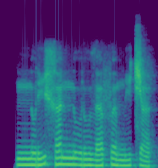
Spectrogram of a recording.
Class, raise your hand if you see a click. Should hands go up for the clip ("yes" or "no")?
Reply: no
